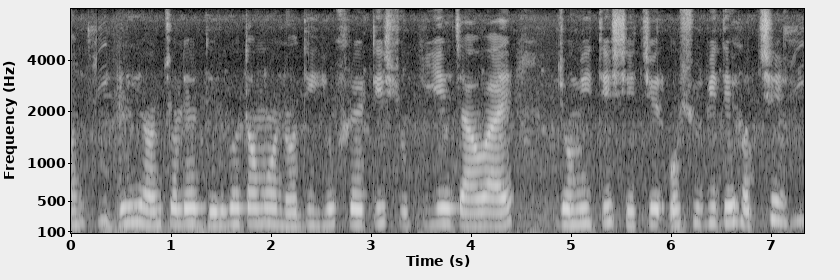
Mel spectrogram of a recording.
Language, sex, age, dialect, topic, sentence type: Bengali, female, 18-24, Rajbangshi, agriculture, question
